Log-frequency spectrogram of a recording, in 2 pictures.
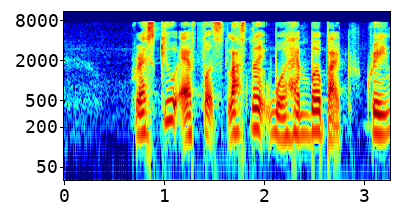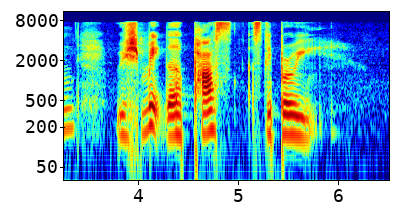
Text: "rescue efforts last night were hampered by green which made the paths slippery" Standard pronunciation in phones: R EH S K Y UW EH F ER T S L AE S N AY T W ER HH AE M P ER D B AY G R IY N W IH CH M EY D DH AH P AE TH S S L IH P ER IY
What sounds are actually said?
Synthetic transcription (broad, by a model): R EH S K Y UW EH F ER T S L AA S N AY T W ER HH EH M B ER B AY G R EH N W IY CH M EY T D AH P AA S S L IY P ER IY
